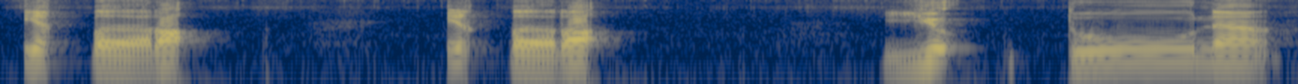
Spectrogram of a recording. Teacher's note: حمزہ ساکنہ کے پڑھنے میں جھٹکا ہوتا ہے، اور وہ اس طرح اقرا، اقرا یؤتون، ٹھیک ہے جی.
